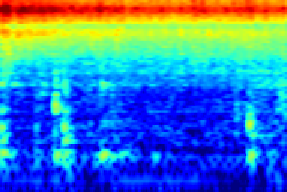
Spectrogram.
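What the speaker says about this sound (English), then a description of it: "just let your garlic get a nice light brown color" Garlic sizzles and fries steadily in a pot with coconut milk and hot peppers, a constant hissing crackle with faint stirring knocks, close and even in level.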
